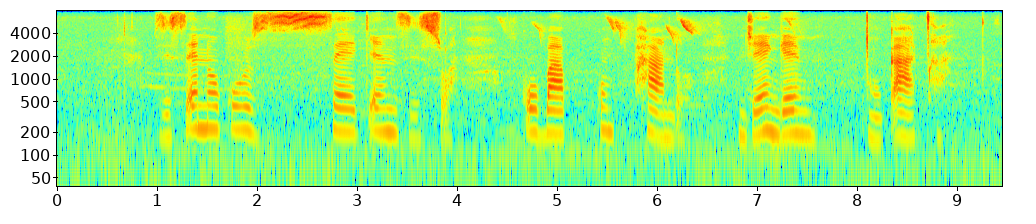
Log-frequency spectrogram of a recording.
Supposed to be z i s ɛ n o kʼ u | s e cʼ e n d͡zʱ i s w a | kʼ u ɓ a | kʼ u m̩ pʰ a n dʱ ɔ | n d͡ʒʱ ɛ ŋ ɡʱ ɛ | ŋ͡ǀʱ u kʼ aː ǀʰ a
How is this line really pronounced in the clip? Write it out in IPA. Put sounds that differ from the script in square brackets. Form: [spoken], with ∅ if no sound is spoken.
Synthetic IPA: z i s ɛ n o kʼ u | s [ɛ] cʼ e n d͡zʱ i s w a | kʼ u ɓ a | kʼ u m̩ pʰ a n dʱ ɔ | n d͡ʒʱ ɛ ŋ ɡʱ ɛ | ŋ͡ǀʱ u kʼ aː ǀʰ a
